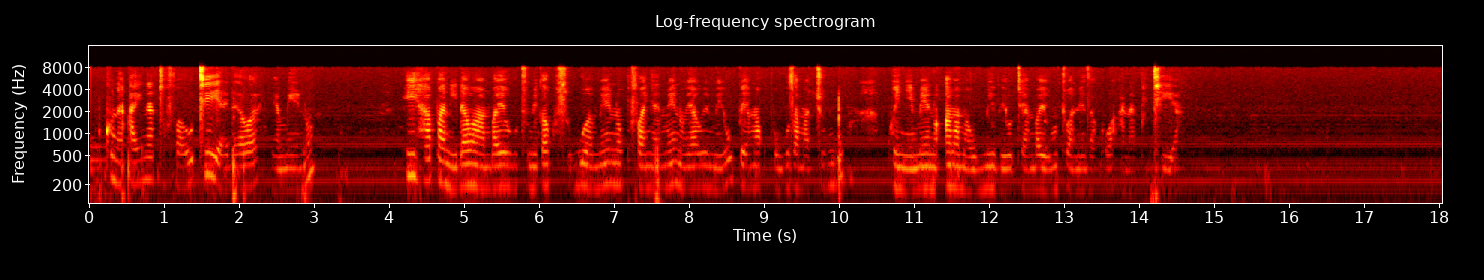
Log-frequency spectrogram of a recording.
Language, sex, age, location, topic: Swahili, female, 18-24, Nairobi, health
